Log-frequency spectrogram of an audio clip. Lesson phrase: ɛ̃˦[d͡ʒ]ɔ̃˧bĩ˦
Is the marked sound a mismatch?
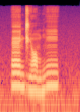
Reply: no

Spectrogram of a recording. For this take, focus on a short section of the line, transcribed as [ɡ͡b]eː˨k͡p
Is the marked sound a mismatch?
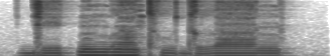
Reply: yes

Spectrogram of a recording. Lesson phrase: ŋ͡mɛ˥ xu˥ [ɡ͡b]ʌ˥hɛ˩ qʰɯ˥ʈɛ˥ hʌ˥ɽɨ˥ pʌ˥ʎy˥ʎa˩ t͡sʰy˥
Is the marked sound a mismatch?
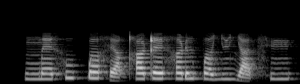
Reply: yes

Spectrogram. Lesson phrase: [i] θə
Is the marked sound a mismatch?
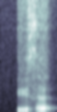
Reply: yes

